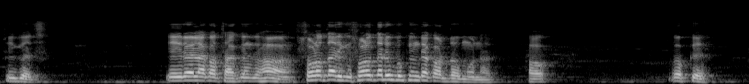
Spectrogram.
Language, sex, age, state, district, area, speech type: Odia, male, 45-60, Odisha, Kendrapara, urban, spontaneous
